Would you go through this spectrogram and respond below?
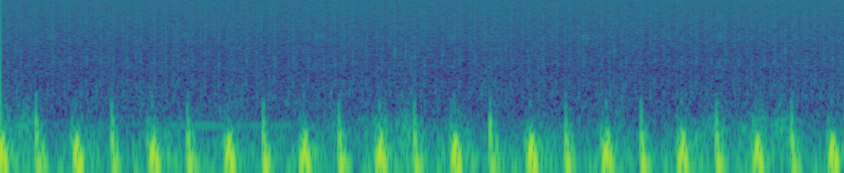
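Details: A person's rapid heartbeat, recorded in the bath after drinking a Monster energy drink and after compression.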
